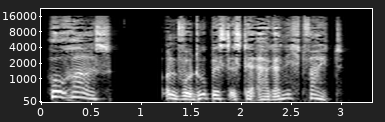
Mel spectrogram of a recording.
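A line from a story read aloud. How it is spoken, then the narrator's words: Sighed. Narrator (German): seufzte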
